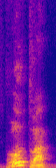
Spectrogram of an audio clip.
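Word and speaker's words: 补: 보자는 부로 납니다. 해봐. 부. 단자는 해봐. 짧을 단자 두안. 자, 그런데 이 도자도 삼성이고 단자도 삼성이에요. 삼성이 연속될 때는 뒤에 것만 삼성을 놔두고 앞에 것은 이성화돼. 이성화. 그러니까 부두안.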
